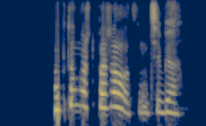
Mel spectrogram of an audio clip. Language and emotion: Russian, neutral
